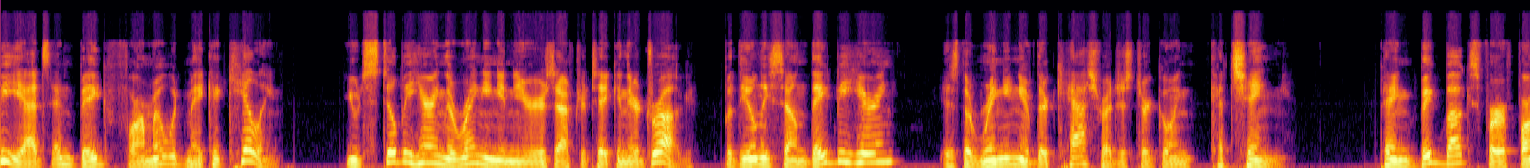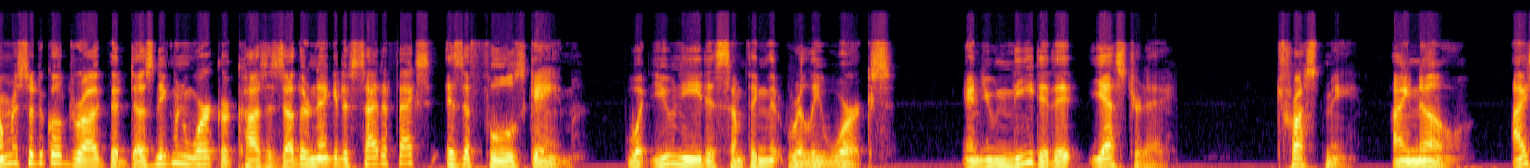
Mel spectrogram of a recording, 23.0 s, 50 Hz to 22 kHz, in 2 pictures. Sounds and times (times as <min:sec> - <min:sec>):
Speech: 0:00.0 - 0:09.7, 0:10.3 - 0:20.3, 0:21.0 - 0:22.9.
